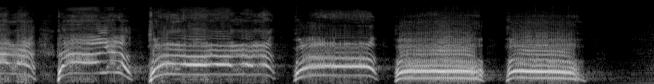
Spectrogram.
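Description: A man's voice through a microphone and PA, shouting six long, loud, wordless cries one after another, each held for about a second with its pitch arching up and falling away. It is a mock imitation of an overexcited preacher's loud shouting tone.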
